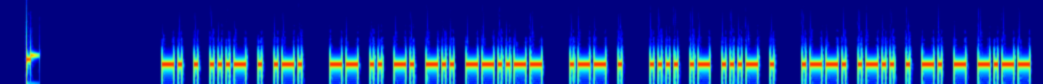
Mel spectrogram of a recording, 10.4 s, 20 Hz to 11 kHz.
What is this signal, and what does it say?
Morse code, heard as a keyed tone, about 30 wpm, 700 Hz. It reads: NEVER MIND, WE HAVE PLENTY
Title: Sentences from Top 1300 Words 30wpm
